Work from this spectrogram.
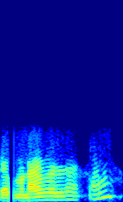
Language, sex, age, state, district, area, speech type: Hindi, female, 45-60, Bihar, Begusarai, rural, conversation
